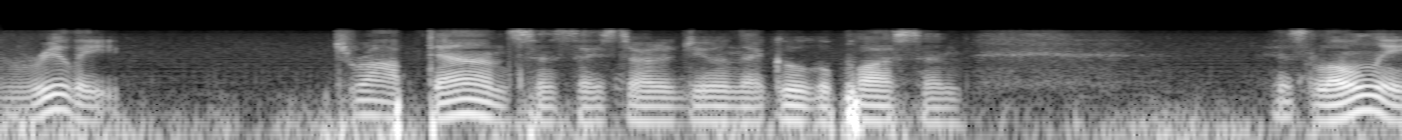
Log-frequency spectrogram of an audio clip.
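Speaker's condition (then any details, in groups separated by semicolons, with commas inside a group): No condition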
